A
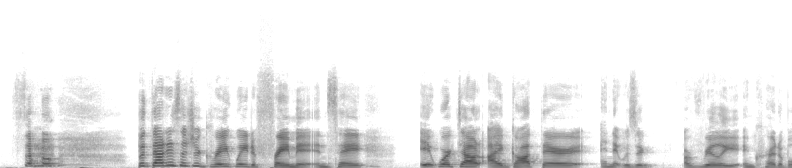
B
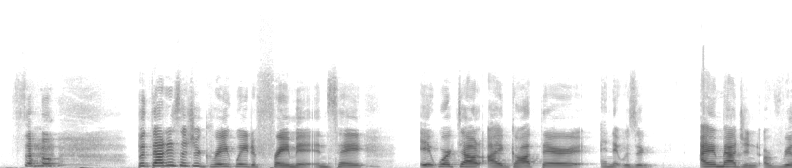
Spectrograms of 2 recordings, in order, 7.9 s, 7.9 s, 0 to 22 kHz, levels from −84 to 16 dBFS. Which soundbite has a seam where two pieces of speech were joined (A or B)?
A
